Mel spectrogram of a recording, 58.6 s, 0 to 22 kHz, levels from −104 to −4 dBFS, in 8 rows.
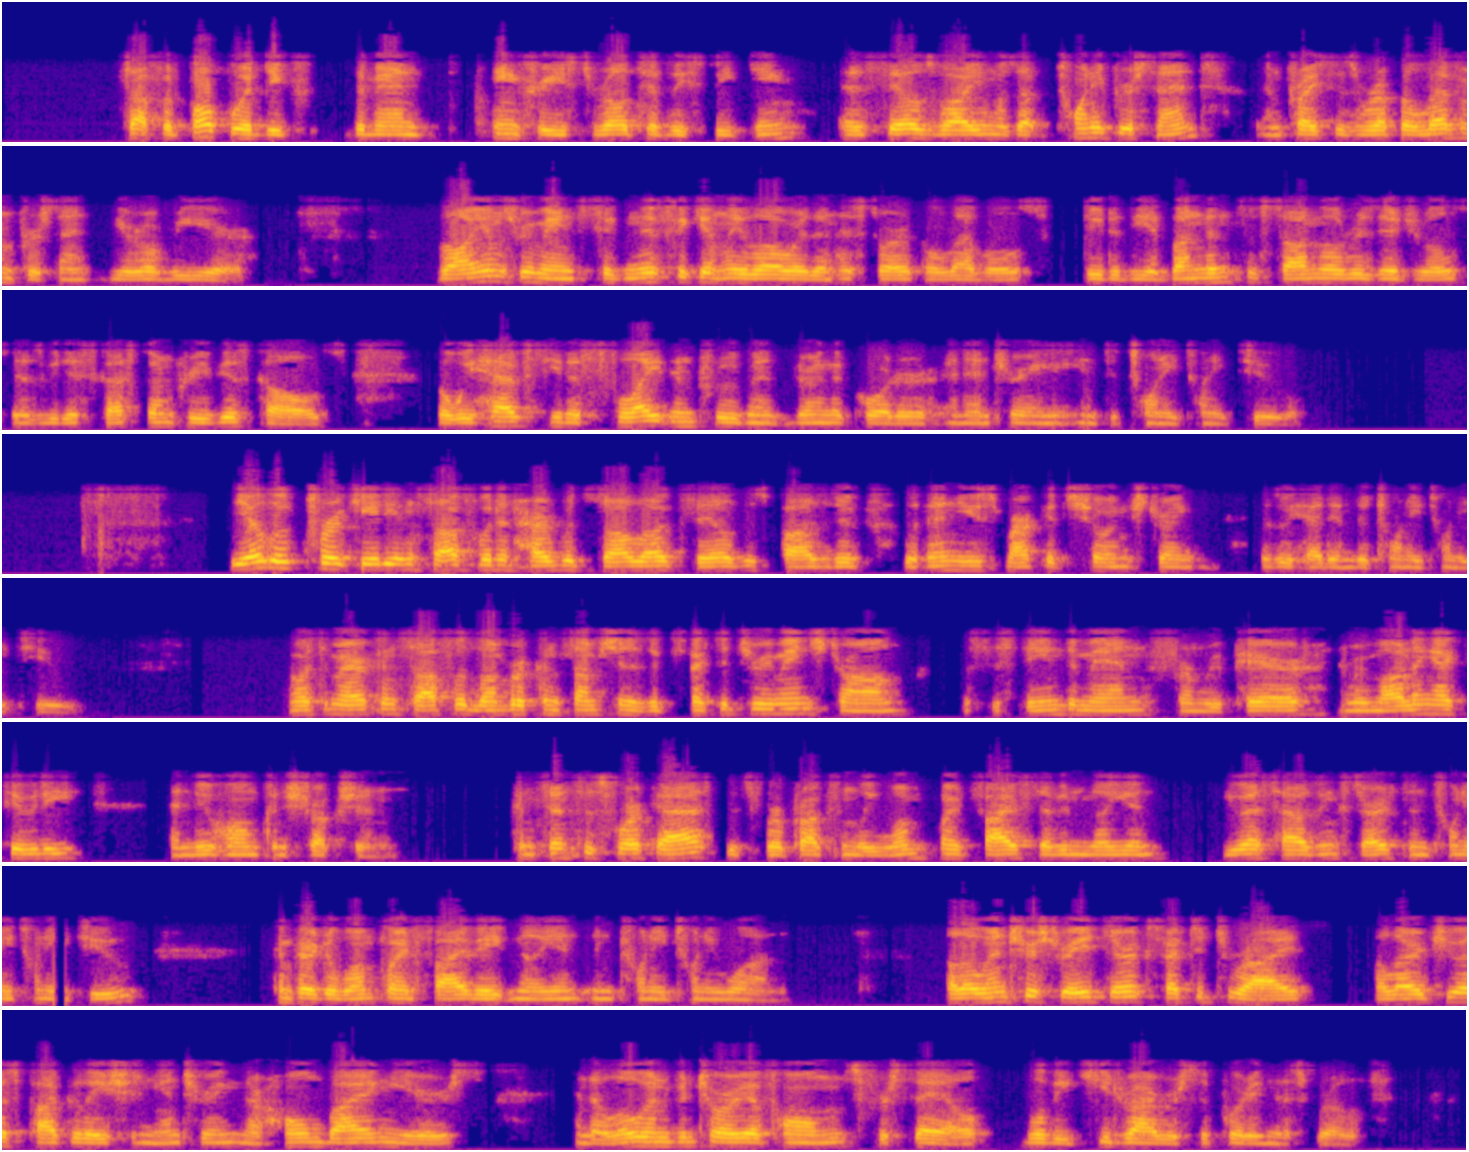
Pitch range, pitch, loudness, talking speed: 110-130 Hz, 120 Hz, -20 LUFS, 150 wpm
